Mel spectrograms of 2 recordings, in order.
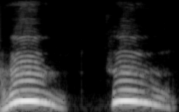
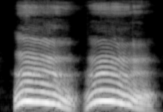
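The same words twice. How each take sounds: First: Distant owl hoot. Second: High, loud owl hoot; imitated owl call, pitched up and loud; louder owl hoot. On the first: Retold or imitated. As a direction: imitate an owl hooting far off. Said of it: "it's way off in the distance". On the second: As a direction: hoot loudly like an owl coming closer. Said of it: "and it's louder".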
